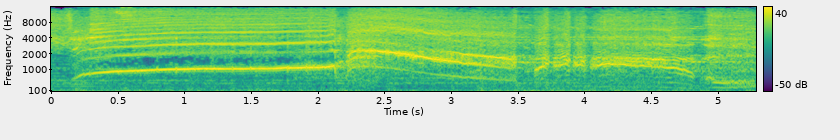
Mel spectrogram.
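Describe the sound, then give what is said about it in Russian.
A crowd of children shouting together in a loud, sustained chorus, their high voices rising, holding, then sliding down in long drawn-out yells over about five seconds. “Просто замечательно! И, как говорится, чем больше, тем лучше! Огромный хор!”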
